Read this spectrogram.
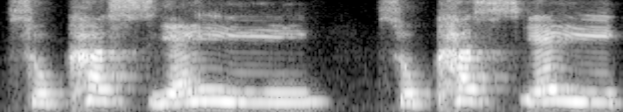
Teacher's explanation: kha mahaprana, and that half sa is aghata, sa and ya with the I long sound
